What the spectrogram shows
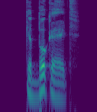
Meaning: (adjective) humpbacked, hunchbacked; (verb) past participle of buckeln
- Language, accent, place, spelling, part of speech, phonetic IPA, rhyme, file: German, Germany, Berlin, gebuckelt, adjective / verb, [ɡəˈbʊkl̩t], -ʊkl̩t, De-gebuckelt.ogg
